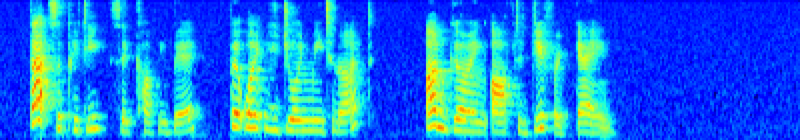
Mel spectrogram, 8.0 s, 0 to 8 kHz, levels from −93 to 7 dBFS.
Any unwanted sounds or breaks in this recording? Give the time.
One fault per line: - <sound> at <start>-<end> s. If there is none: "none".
none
